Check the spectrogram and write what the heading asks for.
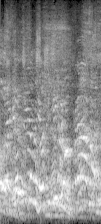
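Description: Several people talking over one another at once, a jumble of voices with no single clear speaker.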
